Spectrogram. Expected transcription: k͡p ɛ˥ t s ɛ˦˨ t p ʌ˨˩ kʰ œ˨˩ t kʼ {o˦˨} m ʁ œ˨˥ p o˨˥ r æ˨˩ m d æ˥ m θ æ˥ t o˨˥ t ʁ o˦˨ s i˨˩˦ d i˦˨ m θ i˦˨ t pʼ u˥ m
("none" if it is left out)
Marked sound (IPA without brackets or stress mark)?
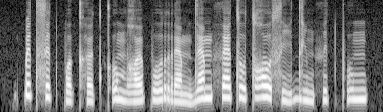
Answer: o˦˨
